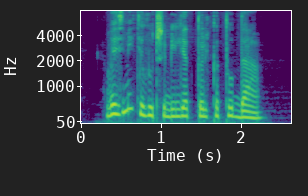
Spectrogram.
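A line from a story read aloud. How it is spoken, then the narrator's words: Soft, gentle. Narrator (Russian): мягко сказала она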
